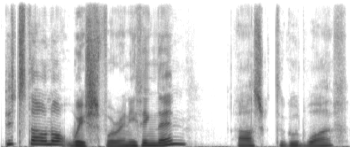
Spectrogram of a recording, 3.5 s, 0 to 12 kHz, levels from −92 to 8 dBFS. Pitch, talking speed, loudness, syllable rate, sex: 185 Hz, 190 wpm, -17 LUFS, 4.7 syllables/s, male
